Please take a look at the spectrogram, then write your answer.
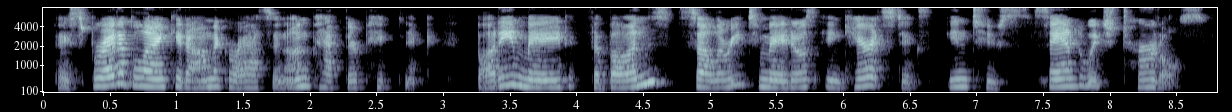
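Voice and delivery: lively picture-book read-aloud; reading to children. A narrator's reading. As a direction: read it out to the kids, bright and clear.

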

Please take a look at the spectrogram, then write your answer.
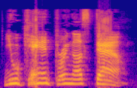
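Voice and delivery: ordinary talk, nothing marked

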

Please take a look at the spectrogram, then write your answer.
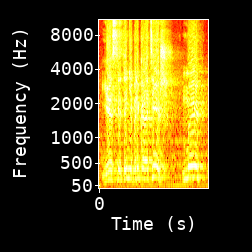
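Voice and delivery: loud, high furious warning; angry threat. Acted. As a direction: threaten him, cut off mid-word. Elf prince threatens Hades.

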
